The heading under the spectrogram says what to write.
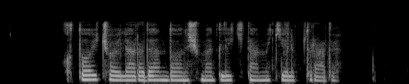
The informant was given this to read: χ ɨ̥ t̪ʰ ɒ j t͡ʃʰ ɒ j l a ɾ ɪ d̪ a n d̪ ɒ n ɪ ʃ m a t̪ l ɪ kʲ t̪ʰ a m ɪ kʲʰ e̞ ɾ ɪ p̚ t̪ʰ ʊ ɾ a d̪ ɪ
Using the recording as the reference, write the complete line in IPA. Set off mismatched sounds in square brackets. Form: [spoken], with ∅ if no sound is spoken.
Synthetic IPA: χ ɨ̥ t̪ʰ ɒ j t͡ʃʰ ɒ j l a ɾ ɪ d̪ a n d̪ ɒ n ɪ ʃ m a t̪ l ɪ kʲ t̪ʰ a m ɪ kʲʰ e̞ [l] ɪ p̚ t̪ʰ ʊ ɾ a d̪ ɪ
